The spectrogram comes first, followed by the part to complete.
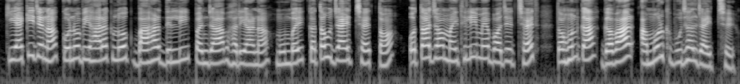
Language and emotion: Maithili, neutral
